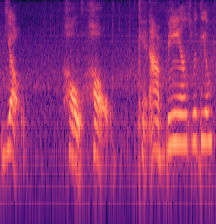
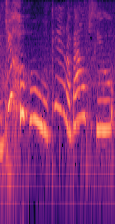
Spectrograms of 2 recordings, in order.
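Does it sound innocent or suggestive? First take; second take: suggestive; innocent. First: It sounds suggestive and not nice. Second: It sounds innocent and playful.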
